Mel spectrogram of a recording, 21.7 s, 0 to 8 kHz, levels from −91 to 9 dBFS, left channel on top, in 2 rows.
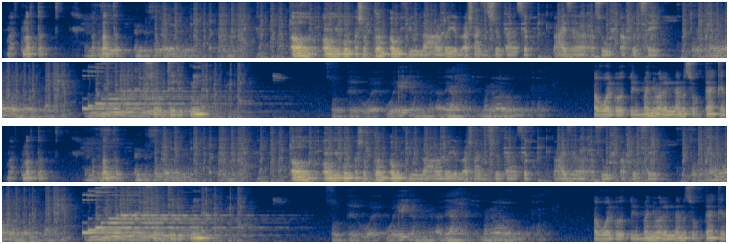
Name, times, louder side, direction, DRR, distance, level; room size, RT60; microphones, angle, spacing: voice 1, 0.1-0.7 1.1-1.8 3.8-3.9 4.3-8.0 8.3-9.9 13.0-14.0 14.9-15.0 19.7-21.7, left 2 dB, 50° left, 0.9 m, -26 dB
voice 2, 1.2-2.9 10.2-11.6 15.8-19.0, left 2 dB, 10° right, 7.6 m, -35 dB
sound 1, 2.3-9.8 10.2-11.8 12.1-14.5, left 1 dB, 5° left, 4.3 m, -40 dB
sound 2, 12.1-14.7, right 4 dB, 40° right, 2.5 m, -29 dB
28.0 x 13.0 x 7.7 m
head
